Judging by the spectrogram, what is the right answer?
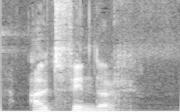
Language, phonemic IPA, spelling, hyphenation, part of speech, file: Dutch, /ˈœy̯tˌfɪndər/, uitvinder, uit‧vin‧der, noun, Nl-uitvinder.ogg
- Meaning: inventor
